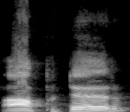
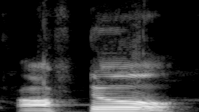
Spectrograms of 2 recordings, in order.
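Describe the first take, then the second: First: After with a final r, tune rising; r sounded. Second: After ending in an open schwa, tune falling; r dropped. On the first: Teacher showing the class a choice, After with r sounded. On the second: Teacher showing the class a choice, After without the r. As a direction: leave the final r of After silent. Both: Shown as a demonstration. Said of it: "After या after".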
